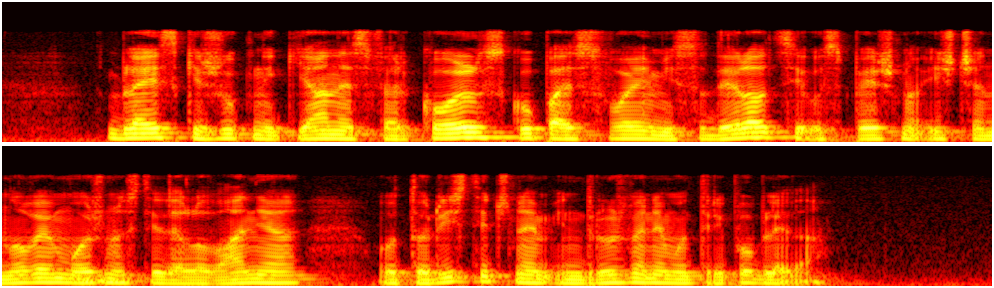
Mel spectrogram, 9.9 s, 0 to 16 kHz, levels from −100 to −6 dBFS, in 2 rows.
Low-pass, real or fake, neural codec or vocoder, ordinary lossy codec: 7.2 kHz; real; none; none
